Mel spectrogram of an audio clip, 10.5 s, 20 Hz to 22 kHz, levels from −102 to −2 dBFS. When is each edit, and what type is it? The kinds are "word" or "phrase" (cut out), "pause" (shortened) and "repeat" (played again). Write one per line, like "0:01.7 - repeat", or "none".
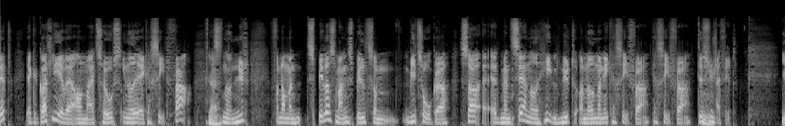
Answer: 0:01.6 - word
0:06.1 - pause
0:08.7 - repeat
0:09.5 - word

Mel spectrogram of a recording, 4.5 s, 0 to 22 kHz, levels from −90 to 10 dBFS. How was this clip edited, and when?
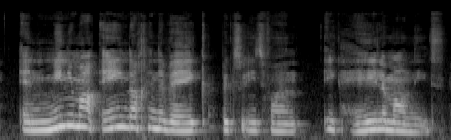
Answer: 0:02.2 - word
0:03.4 - word

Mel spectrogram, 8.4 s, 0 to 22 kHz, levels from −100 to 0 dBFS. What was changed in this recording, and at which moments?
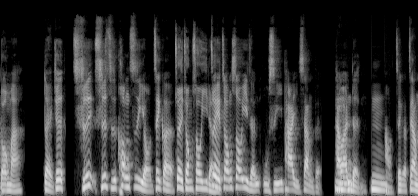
0:01.3 - pause

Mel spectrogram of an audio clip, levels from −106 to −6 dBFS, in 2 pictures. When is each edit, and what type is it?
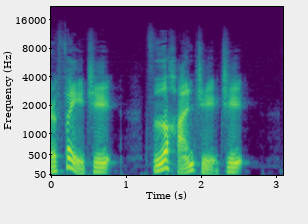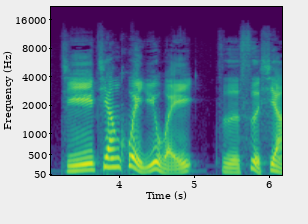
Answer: none

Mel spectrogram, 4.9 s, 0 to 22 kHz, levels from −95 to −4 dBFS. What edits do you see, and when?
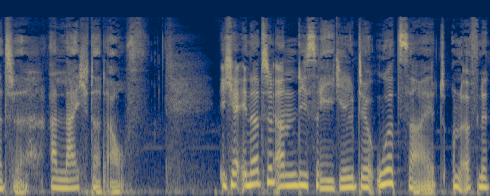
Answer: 0:02.7 - word
0:03.2 - word
0:03.6 - word

